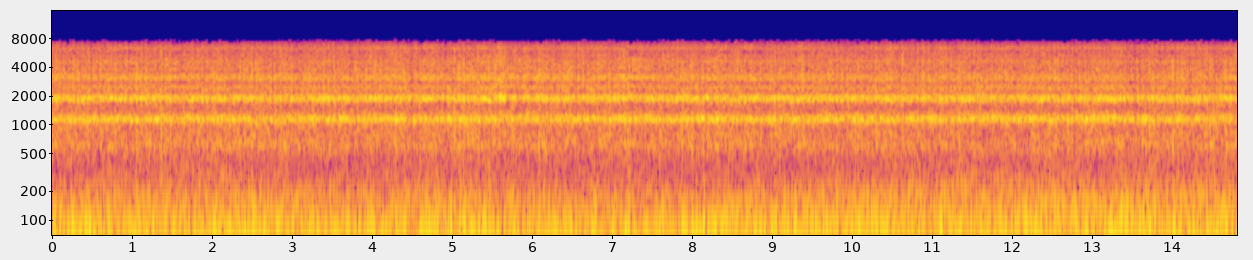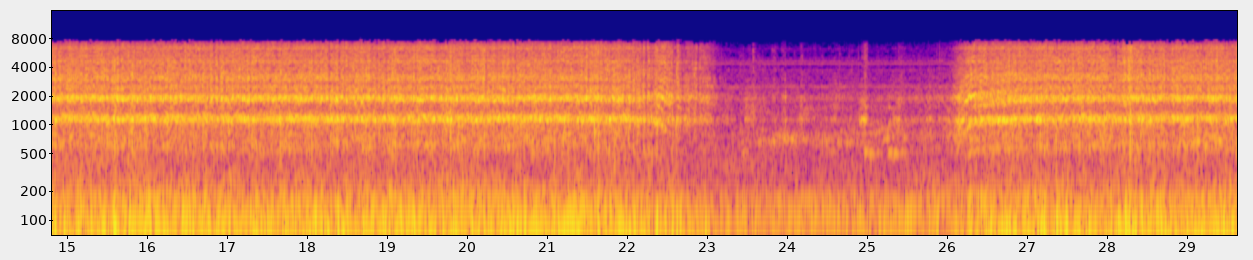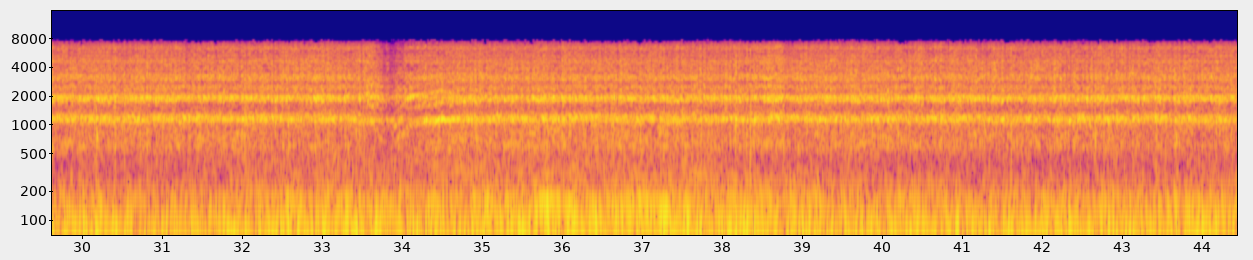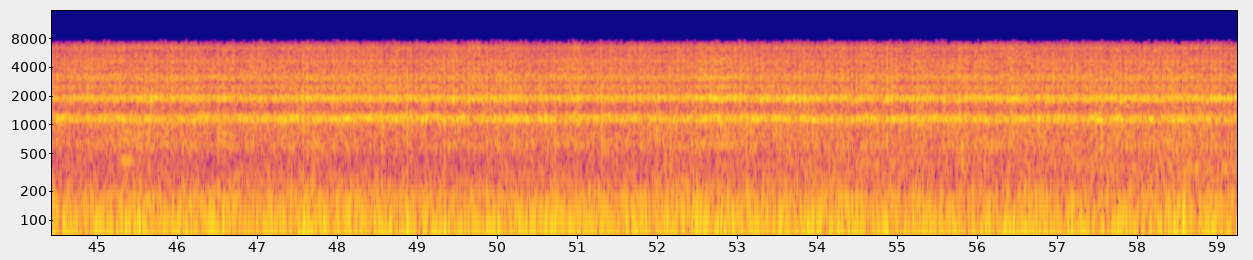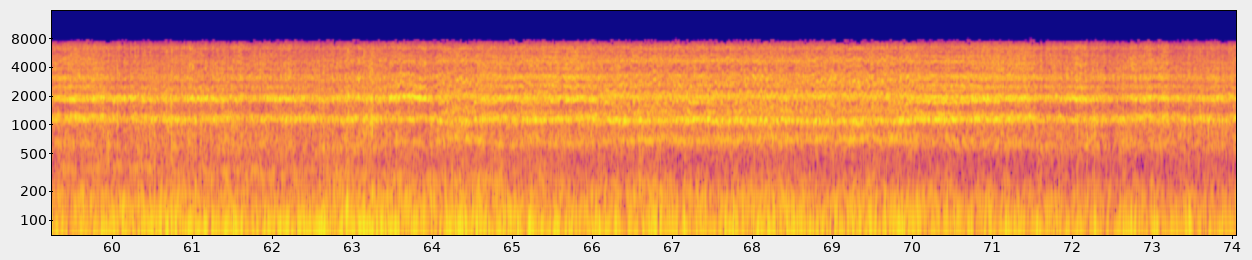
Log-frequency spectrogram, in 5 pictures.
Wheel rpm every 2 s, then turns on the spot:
160, 160, 160, 160, 160, 160, 160, 160, 160, 160, 160, 60, 30, 140, 160, 160, 140, 150, 160, 160, 160, 160, 160, 160, 160, 160, 160, 160, 160, 160, 160, 160, 160, 160, 160, 160, 160.
none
